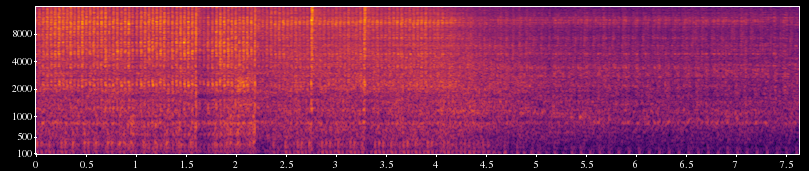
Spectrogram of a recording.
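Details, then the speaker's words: Polaris RZR 170 (169cc four-stroke) warmed up, choke off, after adjusting the idle to about 1700 rpm and the pilot air screw. Idle is now smooth, but revving brings uneven running with sharp pops and a bog at full throttle, then a loping idle. "so this certainly is a much better smoother idle it's no longer sputtering or backfiring sounds pretty good uh the problem is when you start going through the range of the accelerator you still get it"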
